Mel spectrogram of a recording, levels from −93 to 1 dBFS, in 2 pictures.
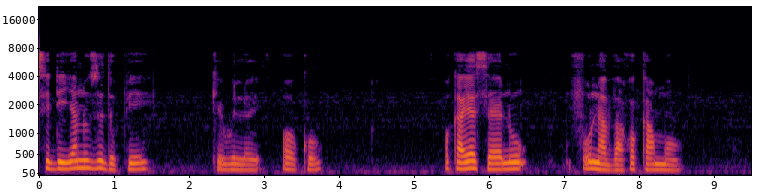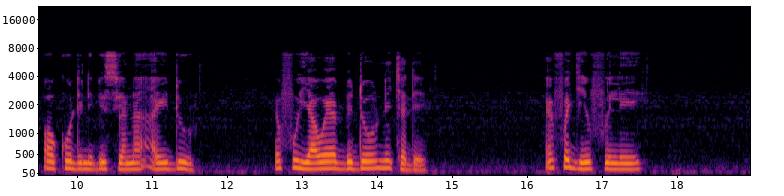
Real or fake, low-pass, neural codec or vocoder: real; 7.2 kHz; none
